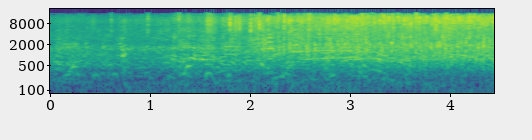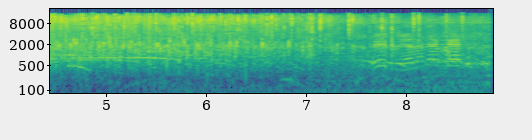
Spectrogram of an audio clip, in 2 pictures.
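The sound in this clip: Audience applause at a comedy-style talk, clapping that swells after a second into dense, steady crackling, with chatter and some laughter mixed in, fading slightly near the end.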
